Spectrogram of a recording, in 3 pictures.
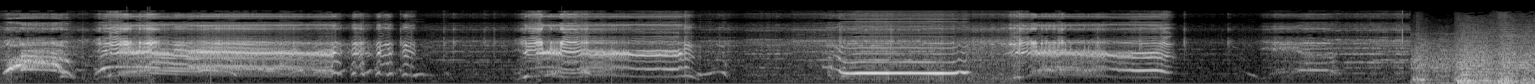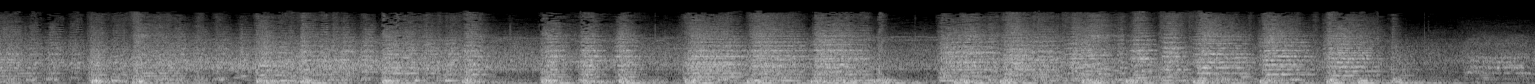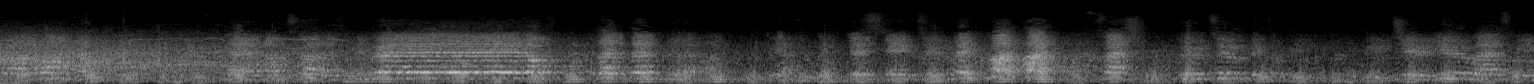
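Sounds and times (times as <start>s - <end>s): marching band music with drums: 14.1s - 30.1s.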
